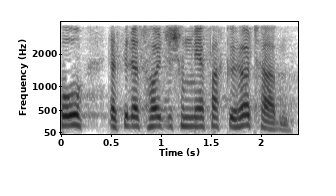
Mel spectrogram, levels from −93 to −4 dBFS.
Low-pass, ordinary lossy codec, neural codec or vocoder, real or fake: 3.6 kHz; none; vocoder, 22.05 kHz, 80 mel bands, Vocos; fake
